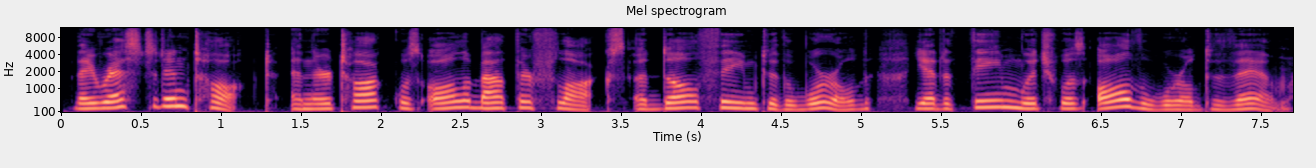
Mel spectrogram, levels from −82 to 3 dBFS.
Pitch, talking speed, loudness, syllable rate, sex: 210 Hz, 220 wpm, -17 LUFS, 4.6 syllables/s, female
